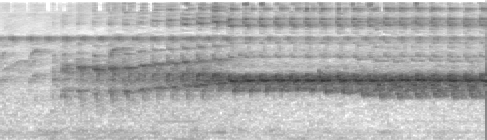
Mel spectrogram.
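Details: Yellow-vented bulbul giving a continuous warbling phrase that swells in loudness, its liquid notes settling into a sustained mid-pitched trill, with a faint high steady tone behind.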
